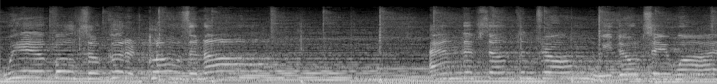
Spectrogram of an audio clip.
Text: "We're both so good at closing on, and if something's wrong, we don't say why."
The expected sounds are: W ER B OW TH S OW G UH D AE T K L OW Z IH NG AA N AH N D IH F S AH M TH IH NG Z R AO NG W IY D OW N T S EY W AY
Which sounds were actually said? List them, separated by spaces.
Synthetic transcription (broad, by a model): W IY B OW TH S OW G UH D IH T K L OW Z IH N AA L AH N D IH F S AH M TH IH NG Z R AO NG W IY D OW N T S EY W AY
